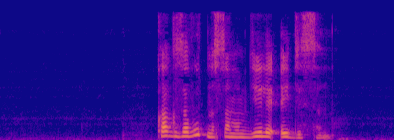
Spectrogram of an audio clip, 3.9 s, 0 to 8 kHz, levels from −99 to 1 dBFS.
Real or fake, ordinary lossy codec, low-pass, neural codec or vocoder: fake; MP3, 48 kbps; 7.2 kHz; codec, 24 kHz, 6 kbps, HILCodec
